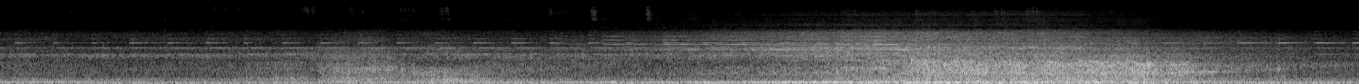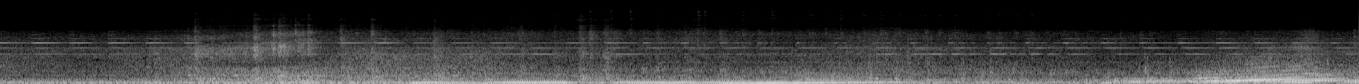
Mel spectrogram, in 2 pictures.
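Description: Light rail train passing through a grade crossing, loudest about a third of the way in, then fading as it moves away. Thin steady high tones run underneath throughout. Near the end a car drives by over the crossing as the gate goes up.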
